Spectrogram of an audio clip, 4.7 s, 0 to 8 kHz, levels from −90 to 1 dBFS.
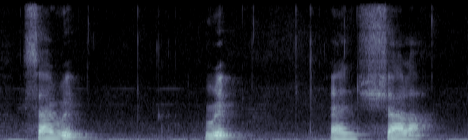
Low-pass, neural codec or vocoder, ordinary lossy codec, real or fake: none; none; none; real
